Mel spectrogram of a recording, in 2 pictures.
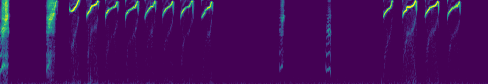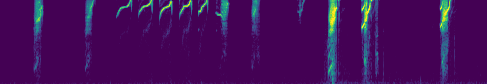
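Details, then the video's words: Squirrel monkey uttering rapid runs of sharp, high, rising chirps, about eight per burst, in several bursts. Later come scattered louder squeaks and a couple of faint ticks. Quiet background. "Squirrel Monkey Sound"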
